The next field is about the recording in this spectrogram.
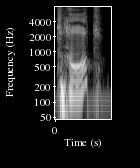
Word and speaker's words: Kazik: And they were from the planet Kaek, which is spelled K-A-Z-I-K. The Z is silent, which is just the most...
